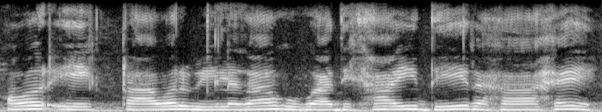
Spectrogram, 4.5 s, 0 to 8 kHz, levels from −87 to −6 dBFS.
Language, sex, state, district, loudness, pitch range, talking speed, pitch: Hindi, female, Uttar Pradesh, Lalitpur, -11 LUFS, 200-225 Hz, 135 wpm, 210 Hz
